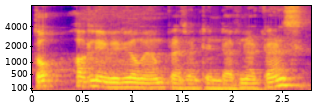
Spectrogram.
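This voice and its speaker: An older man with an Indian accent gives a classroom-style grammar lesson. He speaks slowly and deliberately, pausing to spell words out letter by letter. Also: medium pitch, a little mellow, echoey room. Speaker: English grammar teacher.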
